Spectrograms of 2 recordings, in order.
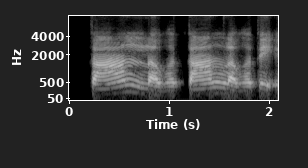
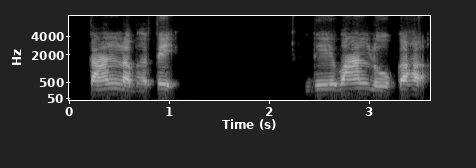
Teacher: So lakara becomes nasalized. So nakara changes into nasalized lakara.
